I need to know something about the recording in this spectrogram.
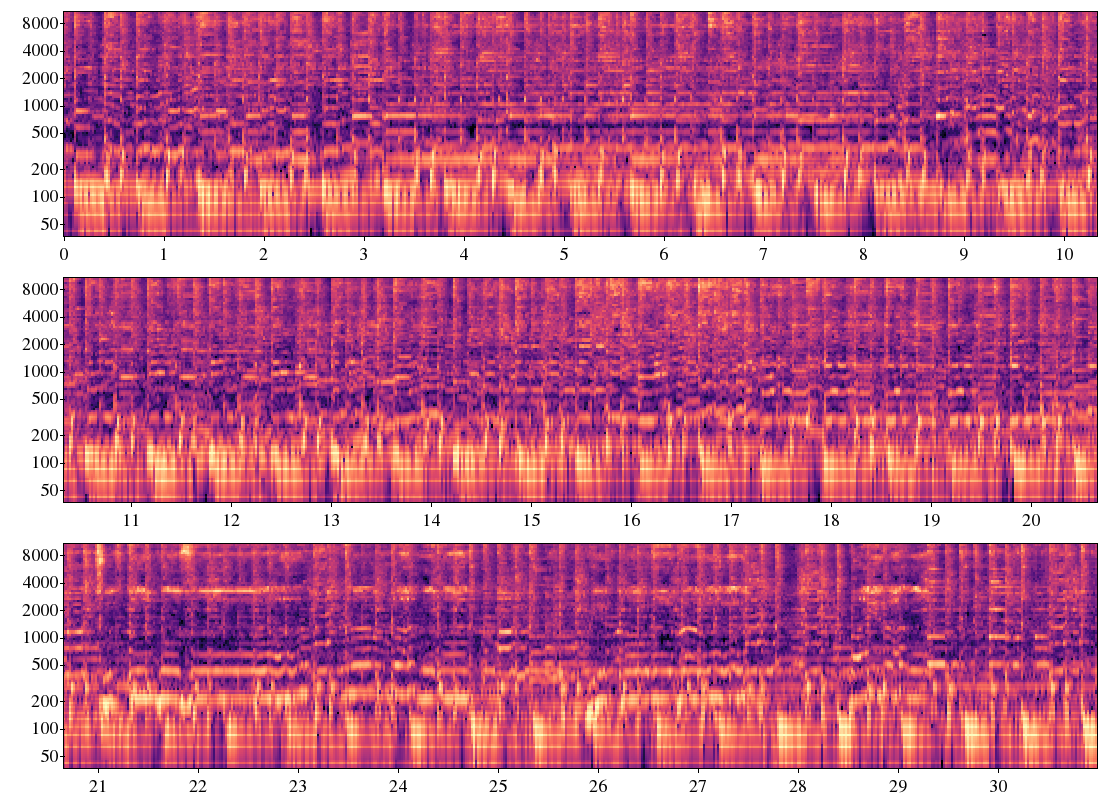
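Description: Live Turkish folk music: a bağlama (saz) plays a plucked melody over keyboard accompaniment with a steady beat.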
